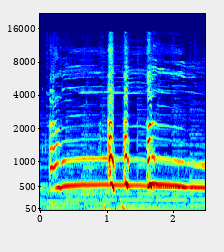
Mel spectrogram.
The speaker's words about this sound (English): We just received a howl. They rushed to the door and flung it open to reveal a giant shaggy brown werewolf with a slobbery envelope in his mouth.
